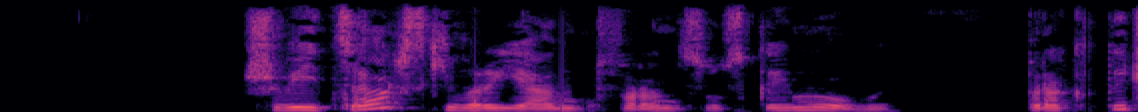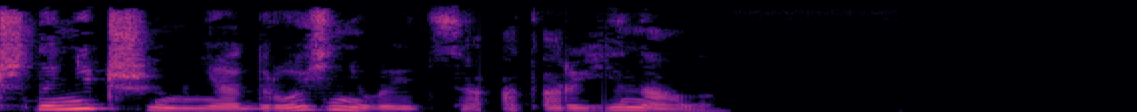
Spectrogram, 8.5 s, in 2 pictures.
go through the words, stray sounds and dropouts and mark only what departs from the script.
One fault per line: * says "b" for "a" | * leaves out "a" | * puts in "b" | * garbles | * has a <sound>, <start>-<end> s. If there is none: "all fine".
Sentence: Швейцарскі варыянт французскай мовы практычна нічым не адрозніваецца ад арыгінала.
all fine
